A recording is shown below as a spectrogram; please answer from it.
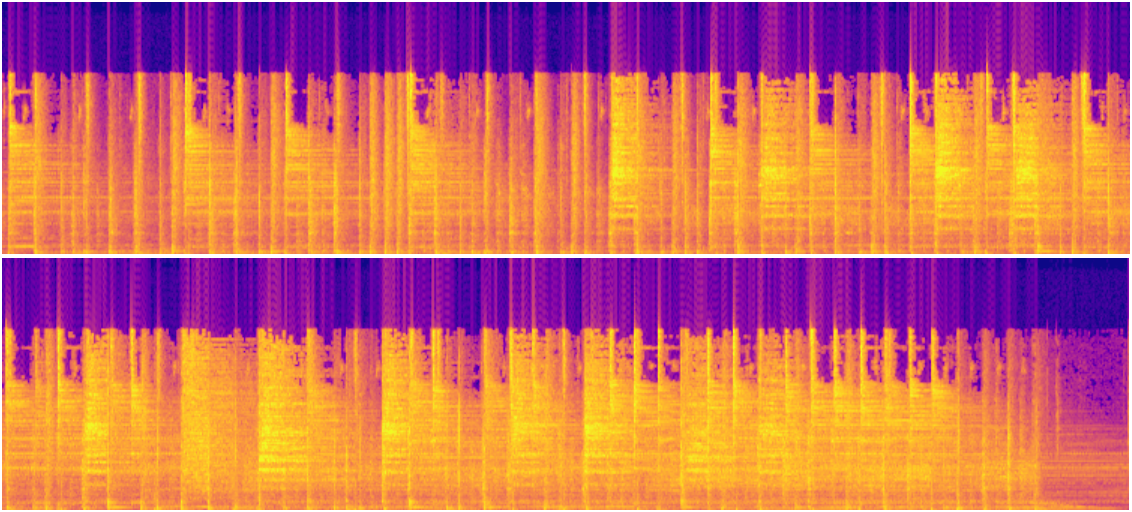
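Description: Acoustic drum kit played hard and fast, with bass drum, metal-shell snare and cymbals, along with a pop song's backing track. Both drumming and music stop just before the end.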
